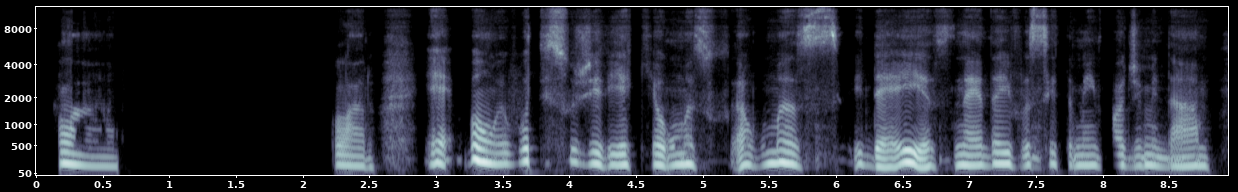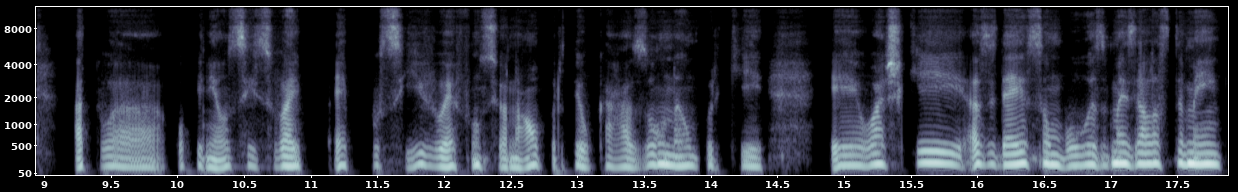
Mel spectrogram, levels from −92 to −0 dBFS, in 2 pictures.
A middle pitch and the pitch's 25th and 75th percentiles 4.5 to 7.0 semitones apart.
No: medium, 160 Hz; average, 3.6 semitones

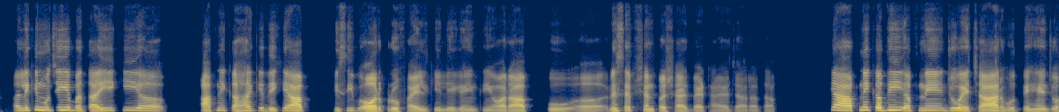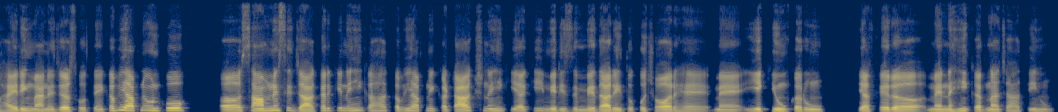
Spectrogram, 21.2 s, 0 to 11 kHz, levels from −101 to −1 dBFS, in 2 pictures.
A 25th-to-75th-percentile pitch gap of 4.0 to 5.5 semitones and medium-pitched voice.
Yes: average, 4.9 semitones; medium, 165 Hz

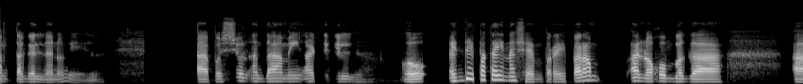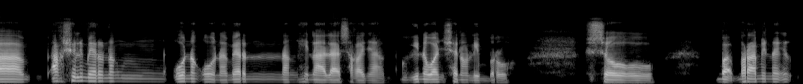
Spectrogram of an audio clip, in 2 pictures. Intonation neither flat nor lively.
Yes: average, 3.4 semitones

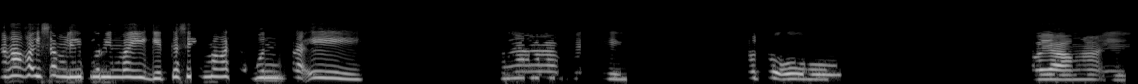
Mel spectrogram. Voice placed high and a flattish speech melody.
No: very high, 295 Hz; wide, 5.5 semitones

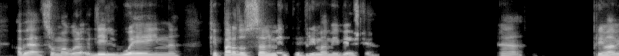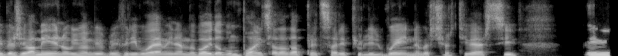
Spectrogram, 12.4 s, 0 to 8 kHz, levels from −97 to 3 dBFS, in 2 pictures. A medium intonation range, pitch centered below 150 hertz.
No: narrow, 2.1 semitones; low, 135 Hz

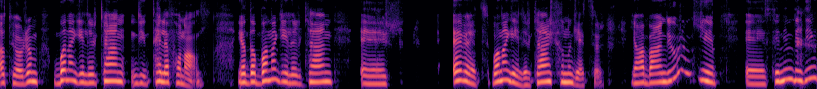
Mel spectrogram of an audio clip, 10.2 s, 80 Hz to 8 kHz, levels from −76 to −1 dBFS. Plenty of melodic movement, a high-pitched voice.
No: average, 3.5 semitones; very high, 255 Hz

